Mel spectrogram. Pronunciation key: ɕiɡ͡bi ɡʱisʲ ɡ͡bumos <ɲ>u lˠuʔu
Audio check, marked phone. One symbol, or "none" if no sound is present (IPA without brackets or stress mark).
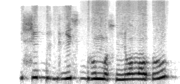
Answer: ɲ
